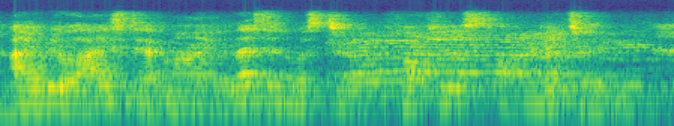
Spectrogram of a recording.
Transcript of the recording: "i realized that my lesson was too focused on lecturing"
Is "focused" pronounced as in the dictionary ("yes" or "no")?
no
